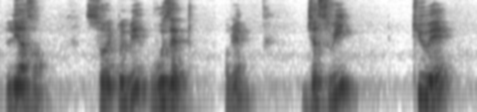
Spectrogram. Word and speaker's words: vous êtes: liaison and we say vous êtes. Again, we don't say vous êtes because S is between two vowels after liaison, so it is vous êtes.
